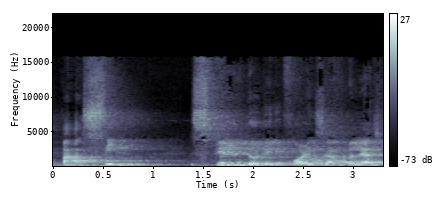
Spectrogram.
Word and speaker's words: Bastille: Now Bastille is the English pronunciation. The French pronunciation of Bastille is Bastille.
